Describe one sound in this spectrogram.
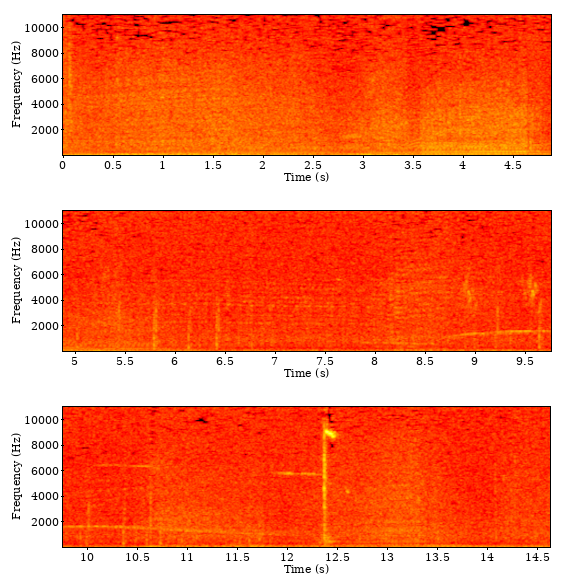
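A bus engine rumbles and idles nearby.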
